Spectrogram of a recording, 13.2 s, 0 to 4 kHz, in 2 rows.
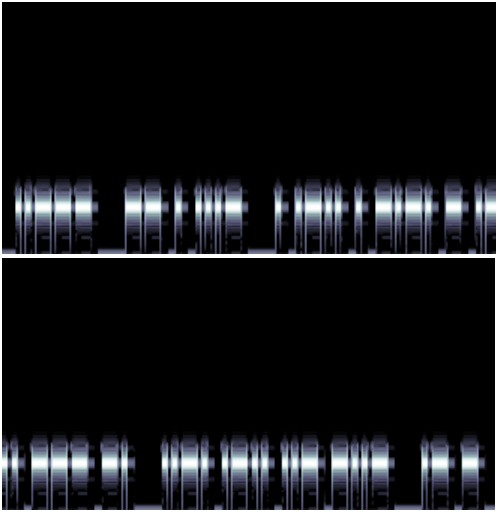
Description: Morse code, heard as a keyed tone, about 18 wpm, 750 Hz. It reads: 2 MEV ELECTRON FLUX AT
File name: Morse / 18WPM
